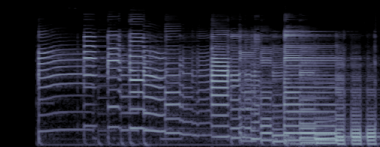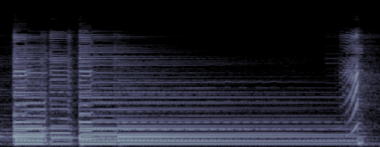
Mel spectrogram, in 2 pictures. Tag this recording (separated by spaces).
guitar twang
